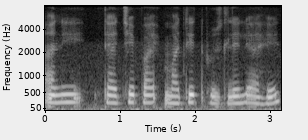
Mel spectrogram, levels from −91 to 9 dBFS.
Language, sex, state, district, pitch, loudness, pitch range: Marathi, female, Maharashtra, Solapur, 200 Hz, -17 LUFS, 190-220 Hz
